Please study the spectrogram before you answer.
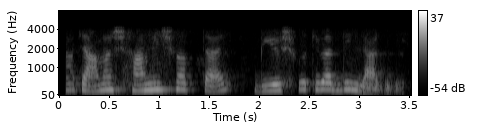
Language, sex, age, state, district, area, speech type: Bengali, female, 30-45, West Bengal, Darjeeling, rural, conversation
